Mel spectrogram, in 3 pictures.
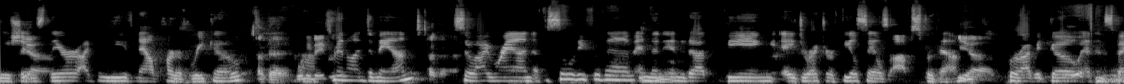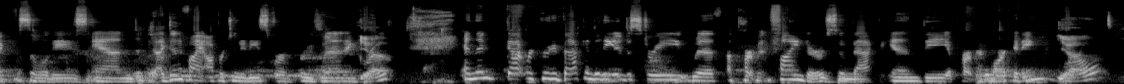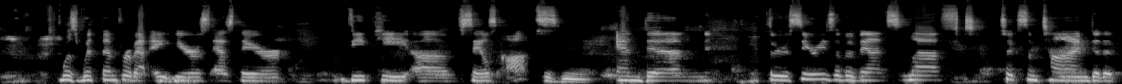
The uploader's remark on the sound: LIVE AT NAA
